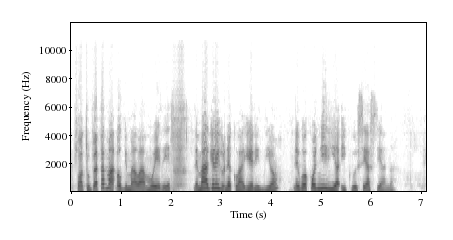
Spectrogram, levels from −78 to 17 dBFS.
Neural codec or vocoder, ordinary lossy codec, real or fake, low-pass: codec, 16 kHz in and 24 kHz out, 0.6 kbps, FocalCodec, streaming, 2048 codes; none; fake; 10.8 kHz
